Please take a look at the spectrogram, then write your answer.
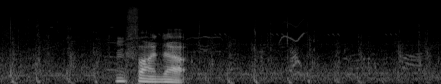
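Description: Horse hooves clop steadily in the open world of Red Dead Redemption 2, a soft rhythmic beat under a brief spoken line and a short whinny-like call.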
